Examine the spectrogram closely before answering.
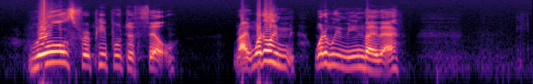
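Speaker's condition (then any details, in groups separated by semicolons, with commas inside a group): Cerebral palsy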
